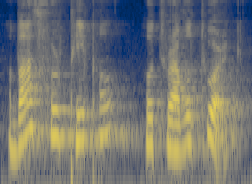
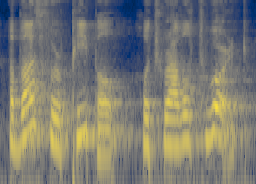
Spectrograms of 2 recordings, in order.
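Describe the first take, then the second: No difference in how they are said.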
